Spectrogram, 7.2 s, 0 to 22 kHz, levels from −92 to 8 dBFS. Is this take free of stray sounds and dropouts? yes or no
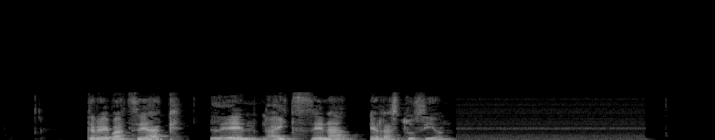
yes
